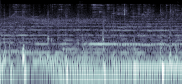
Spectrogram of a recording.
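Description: Horse hooves clip-clop steadily in Kingdom Come: Deliverance, a regular trotting rhythm of soft thuds under a continuous hum of game ambience.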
